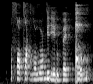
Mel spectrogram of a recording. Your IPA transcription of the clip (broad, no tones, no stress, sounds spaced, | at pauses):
sˤ i tˤ ɛ ɡ zˤ y ðˤ u ɡ ɾʲ ɛ ɾʲ e ɾ u p ɛ ǃ o ɡ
